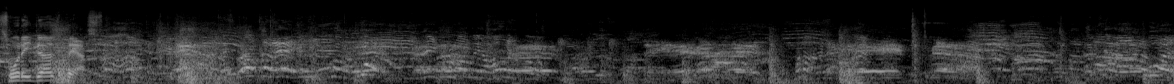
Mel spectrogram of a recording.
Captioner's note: crowd cheering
